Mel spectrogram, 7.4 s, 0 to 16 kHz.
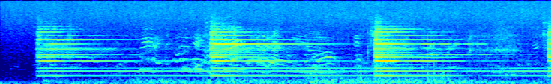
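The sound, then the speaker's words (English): A meeting house church bell at Old Sturbridge Village, Massachusetts, rings on a Thanksgiving morning to summon villagers to services, in slow, spaced strikes, each tone hanging and humming long before the next, while faint voices of people and children murmur in the background. “The sound of the meeting house bell, summoning the villagers to services on a Thanksgiving morning more than 150 years ago.”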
